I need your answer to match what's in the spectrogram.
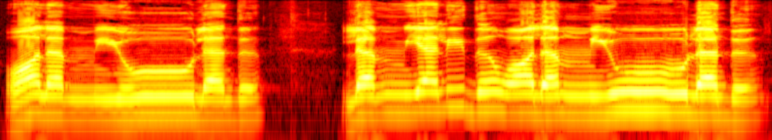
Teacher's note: اب یولد میں اسے تھوڑا سا لمبا کیجیے گا، اس میں واو مدہ ہے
